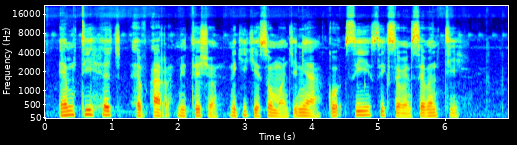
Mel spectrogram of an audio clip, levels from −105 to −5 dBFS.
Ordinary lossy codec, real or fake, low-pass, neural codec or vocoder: none; real; none; none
